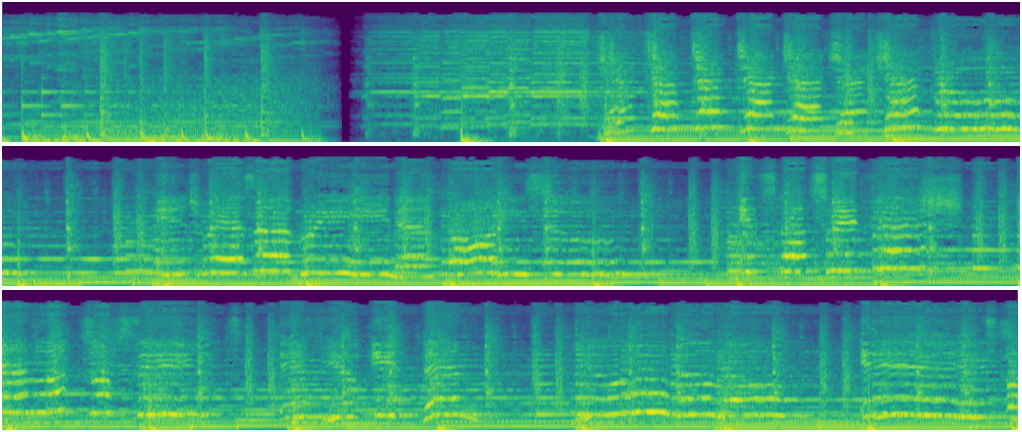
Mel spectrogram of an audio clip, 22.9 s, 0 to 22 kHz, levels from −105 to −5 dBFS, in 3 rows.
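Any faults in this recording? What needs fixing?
Nothing needs to be fixed, because no faults can be heard anywhere in the audio.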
